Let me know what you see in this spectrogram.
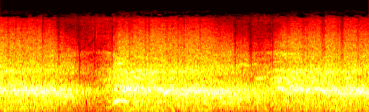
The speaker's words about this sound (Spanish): E inmediatamente hay un fundido, bueno, el aplauso de las multitudes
